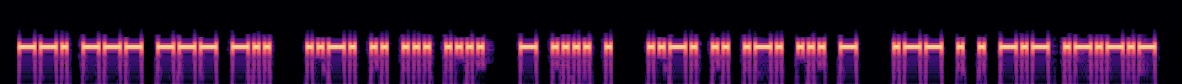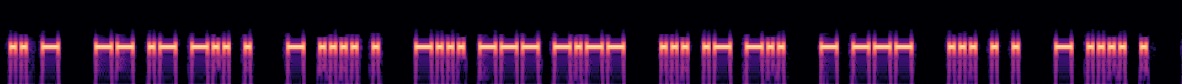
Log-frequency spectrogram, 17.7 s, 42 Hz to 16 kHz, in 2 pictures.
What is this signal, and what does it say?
Morse code, heard as a keyed tone, about 30 wpm, 600 Hz. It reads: GOOD FISH THE FIRST WEEK. IT MADE THE BOY SAD TO SEE THE
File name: the old man and the sea / the old man and the sea 1 30wpm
